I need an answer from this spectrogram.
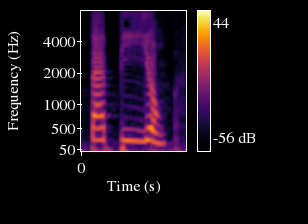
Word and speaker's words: papillon: Le papillon, yoga, le papillon.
